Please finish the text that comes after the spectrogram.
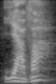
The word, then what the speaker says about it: Yahvah: prononciation de ceci c'est yava voilà la prononciation de ce terme lorsqu'on le prononce en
